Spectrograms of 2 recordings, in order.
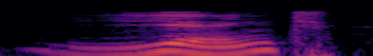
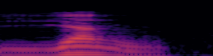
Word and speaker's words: yang: Some people pronounce it as yang. It's up to you, but in the original Chinese pronunciation, it's pronounced as yang.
